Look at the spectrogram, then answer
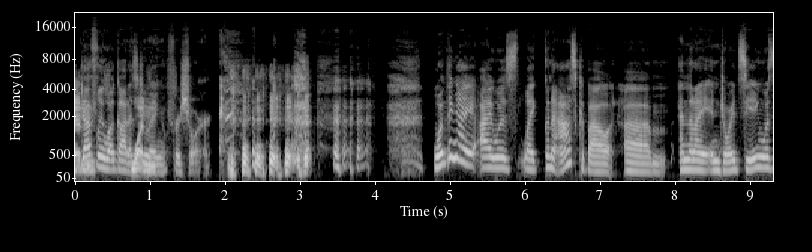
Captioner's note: laughter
